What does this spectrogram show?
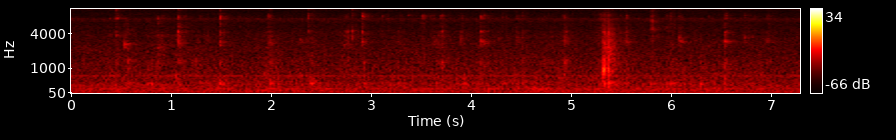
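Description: Eating sounds: scattered soft wet clicks of chewing a mouthful of egg curry and rice, with one louder wet smack about five seconds in.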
